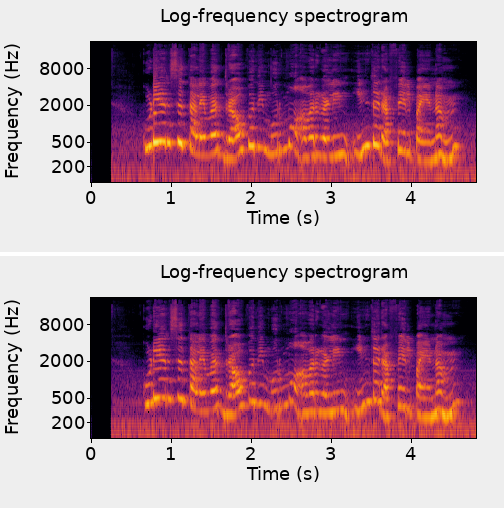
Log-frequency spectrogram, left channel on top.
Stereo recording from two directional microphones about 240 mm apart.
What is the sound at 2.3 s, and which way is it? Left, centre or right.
A woman's voice, centre.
